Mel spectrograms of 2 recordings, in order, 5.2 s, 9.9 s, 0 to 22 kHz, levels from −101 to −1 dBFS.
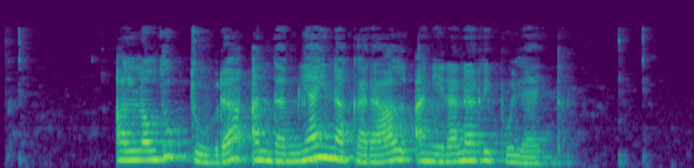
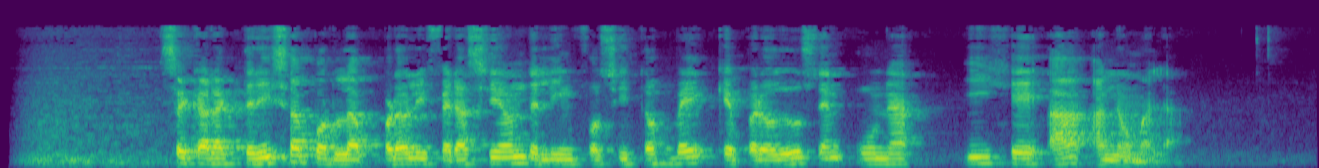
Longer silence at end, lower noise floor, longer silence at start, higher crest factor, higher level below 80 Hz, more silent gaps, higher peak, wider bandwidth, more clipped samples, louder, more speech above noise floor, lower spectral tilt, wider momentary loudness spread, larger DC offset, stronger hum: about the same, 1 s vs 1.1 s; first, -77 dBFS vs -60 dBFS; first, 0.85 s vs 0.25 s; about the same, 16 dB vs 16 dB; second, -68 dBFS vs -58 dBFS; neither; second, -8 dBFS vs -2 dBFS; about the same, 11 kHz vs 11.5 kHz; neither; second, -24 LUFS vs -16 LUFS; first, 54 dB vs 45 dB; first, -7.5 dB/octave vs -5 dB/octave; about the same, 11 LU vs 11 LU; neither; neither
